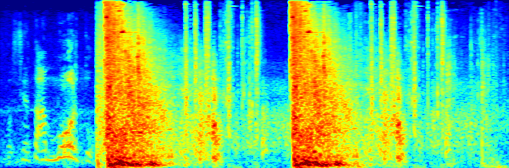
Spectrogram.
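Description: A sniper rifle fires loud booming shots.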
